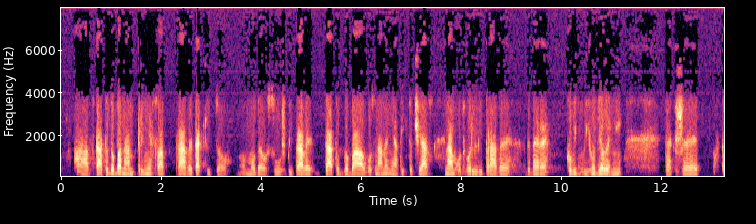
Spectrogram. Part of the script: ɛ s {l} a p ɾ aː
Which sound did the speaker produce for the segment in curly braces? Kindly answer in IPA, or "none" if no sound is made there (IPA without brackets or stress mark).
l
